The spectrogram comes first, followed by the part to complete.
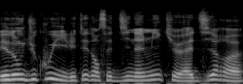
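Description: A woman's normal speaking voice at a fairly quick pace with ordinary pitch variation. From France. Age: 20s. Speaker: domestic violence survivor. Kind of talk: testimony.

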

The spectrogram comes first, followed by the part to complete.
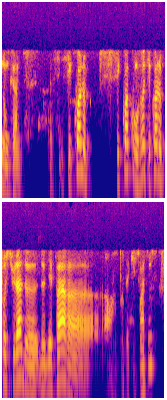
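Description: A man with a fairly high voice speaks at a fairly quick pace with long, frequent pauses, very wide pitch swings and big swings in loudness. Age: 40s. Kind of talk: casual chat.

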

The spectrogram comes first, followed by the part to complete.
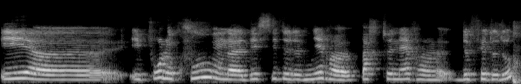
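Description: A high-pitched woman's very slow speech with hardly any pauses, fairly even intonation, and audible room echo. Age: 20s. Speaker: childcare professional, club co-founder. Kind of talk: casual interview. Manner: hesitant, many fillers.

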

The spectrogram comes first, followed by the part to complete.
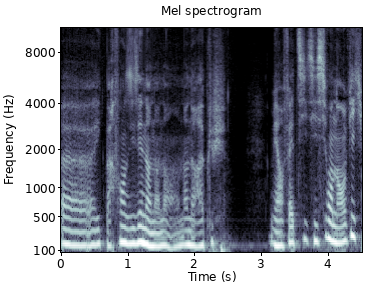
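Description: A woman's somewhat breathy voice has a dark, mellow tone and fairly even intonation. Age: 30s. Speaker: mother of premature babies. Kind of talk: testimony.

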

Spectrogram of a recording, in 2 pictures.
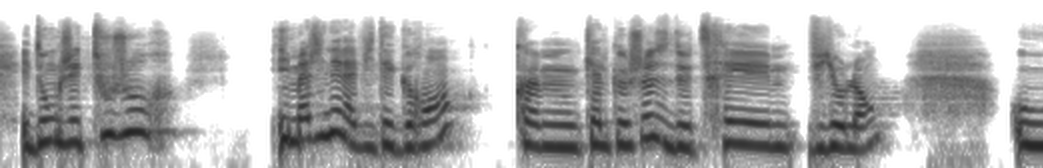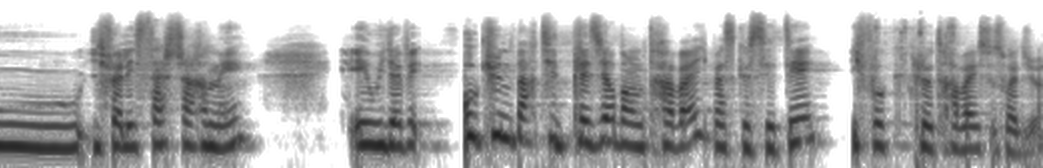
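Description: With long, frequent pauses, a woman speaks at a fairly slow pace and fairly high pitch, using ordinary pitch variation. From rural France. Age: 20s. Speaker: author and speaker. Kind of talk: conference talk.

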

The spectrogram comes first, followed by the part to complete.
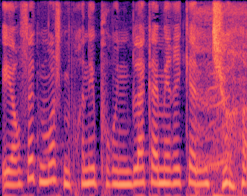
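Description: A woman with a plain, everyday voice, fairly high pitch and fairly quick pace. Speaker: TV presenter and producer. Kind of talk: casual interview.

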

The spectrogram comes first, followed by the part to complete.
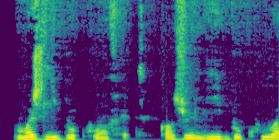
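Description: On a very clean recording with a silent background and a dry, close sound with no echo, a woman speaks at a fairly slow pace in a very deep, low voice with a dark, mellow tone. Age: 20s. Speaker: patient sharing her eating disorder experience. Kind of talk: testimony.

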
